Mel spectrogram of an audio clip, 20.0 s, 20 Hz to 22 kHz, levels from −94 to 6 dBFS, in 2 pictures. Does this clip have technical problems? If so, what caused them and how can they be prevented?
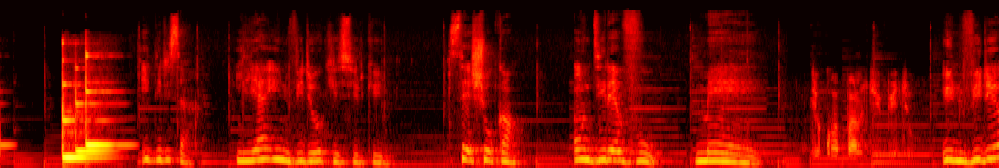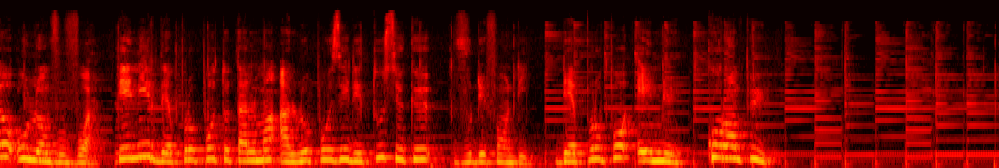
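No, the signal is technically sound throughout, with nothing to trace to a cause or guard against.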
